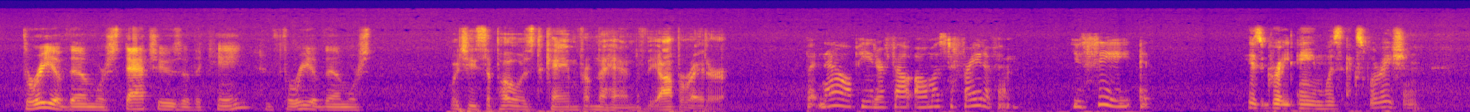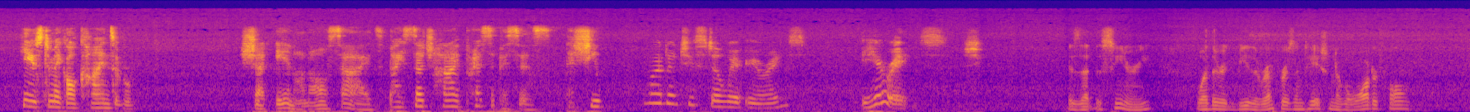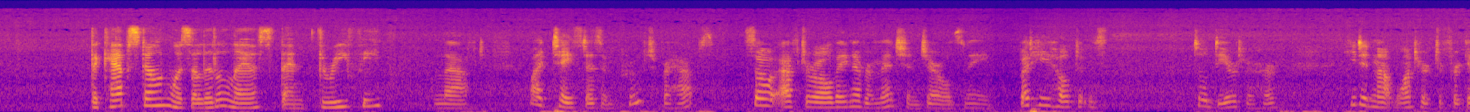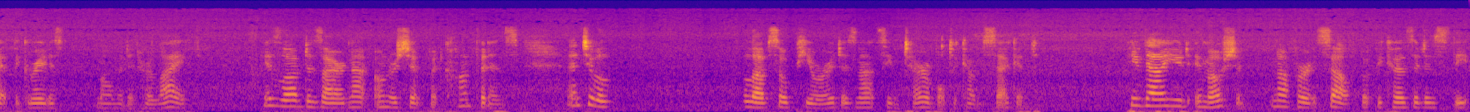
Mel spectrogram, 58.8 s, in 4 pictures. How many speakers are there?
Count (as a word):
eight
